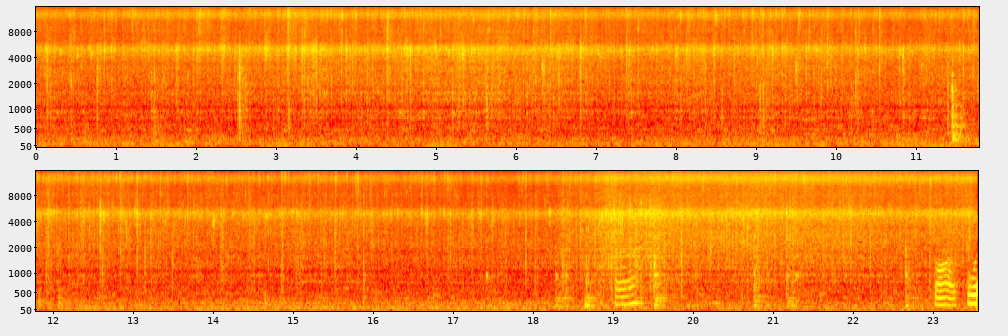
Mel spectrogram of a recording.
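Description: Onions and green peppers fry in a pan with a steady, bright sizzle that holds for a long stretch, close by, and swells louder near the end as the vegetables are stirred.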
